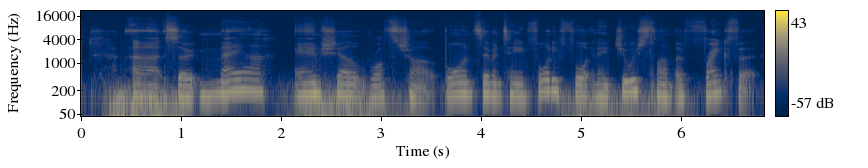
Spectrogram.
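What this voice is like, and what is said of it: Australian accent. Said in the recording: “I'm doing my bastardized Australian accent version of all of these”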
